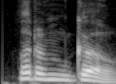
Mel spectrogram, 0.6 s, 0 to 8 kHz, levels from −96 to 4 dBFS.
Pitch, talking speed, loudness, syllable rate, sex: 155 Hz, 310 wpm, -17 LUFS, 6.5 syllables/s, male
